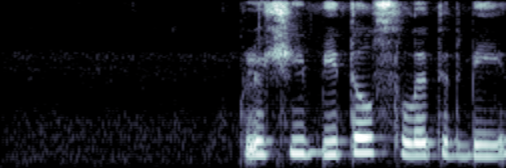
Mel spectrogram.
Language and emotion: Russian, neutral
